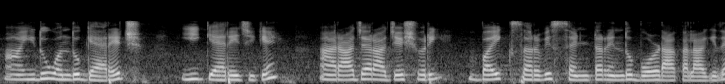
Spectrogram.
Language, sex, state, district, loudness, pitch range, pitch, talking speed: Kannada, female, Karnataka, Koppal, -15 LUFS, 210-235 Hz, 225 Hz, 115 wpm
